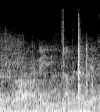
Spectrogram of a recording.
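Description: Faint background voices, with a few sharp clicks about a second and a half in.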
